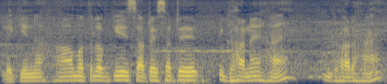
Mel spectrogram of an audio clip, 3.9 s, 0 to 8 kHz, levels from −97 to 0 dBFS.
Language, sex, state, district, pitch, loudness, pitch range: Hindi, male, Bihar, Samastipur, 140 Hz, -16 LUFS, 130-150 Hz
